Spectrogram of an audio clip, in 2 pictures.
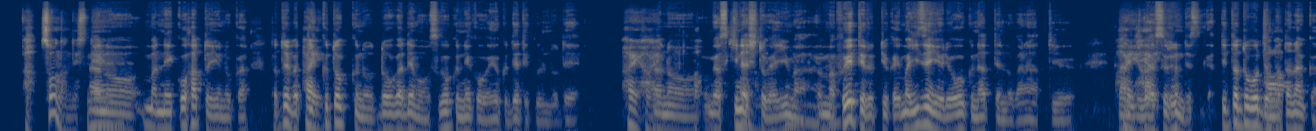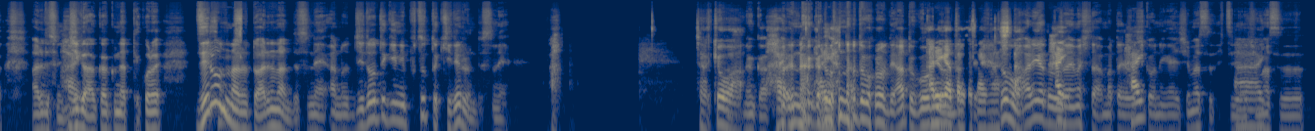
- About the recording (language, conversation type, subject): Japanese, unstructured, 宗教は日常生活にどのような影響を与えていると思いますか？
- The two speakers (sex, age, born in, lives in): male, 35-39, Japan, Japan; male, 60-64, Japan, Japan
- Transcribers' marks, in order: tapping; laughing while speaking: "なんか、そんなところであと ごびょう になって"; other background noise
